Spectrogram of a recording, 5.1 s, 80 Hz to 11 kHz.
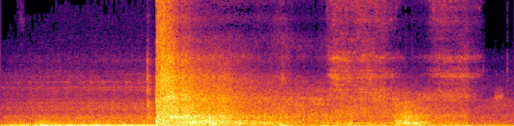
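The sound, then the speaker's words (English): An artillery gun fires once in an open field at tank units. The blast is loud and sharp and trails into a long, rumbling decay over a low, steady background rumble. “The soldiers have to bring the gun into an open field to use it. They're targeting Russian tank units, along with their artillery, only about 8 kilometers from here. The soldiers warn us that it's about to get extremely loud.”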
